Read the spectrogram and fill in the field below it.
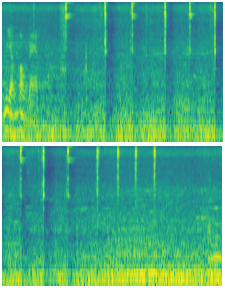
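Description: A metal lighter lid clicks open and snaps shut.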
